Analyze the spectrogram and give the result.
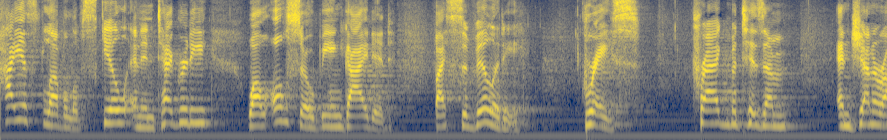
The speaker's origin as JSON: {"language": "English", "town": "Miami", "region": "Florida", "country": "United States", "tie": "born or raised there", "said": "my hometown of Miami, Florida"}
